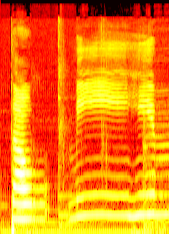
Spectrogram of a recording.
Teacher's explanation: Yang perlu diperhatikan adalah makhorijul huruf pada huruf ro, ha, ha. Nah, karena ro ini didahului fathah harus tafkhim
